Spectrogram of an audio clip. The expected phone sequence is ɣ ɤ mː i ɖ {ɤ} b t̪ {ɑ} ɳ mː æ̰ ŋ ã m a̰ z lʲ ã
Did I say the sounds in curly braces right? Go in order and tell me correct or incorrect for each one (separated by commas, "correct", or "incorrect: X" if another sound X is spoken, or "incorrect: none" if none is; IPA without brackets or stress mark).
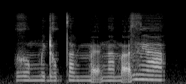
correct, correct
